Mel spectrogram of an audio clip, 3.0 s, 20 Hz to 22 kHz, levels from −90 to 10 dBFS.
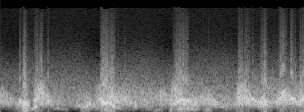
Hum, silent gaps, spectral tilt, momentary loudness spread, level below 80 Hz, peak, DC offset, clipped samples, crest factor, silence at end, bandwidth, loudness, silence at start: none; none; -8 dB/octave; 8 LU; -38 dBFS; 0 dBFS; under 0.1%; under 0.1%; 10 dB; 0 s; 15 kHz; -11 LUFS; 0 s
